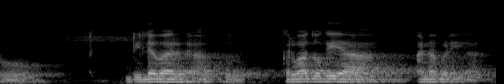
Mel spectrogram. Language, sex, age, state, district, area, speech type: Hindi, male, 60+, Rajasthan, Jodhpur, urban, spontaneous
